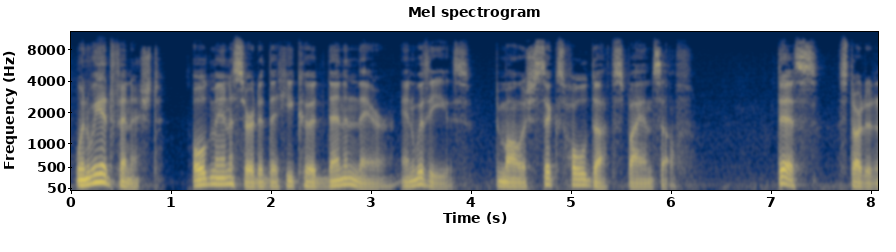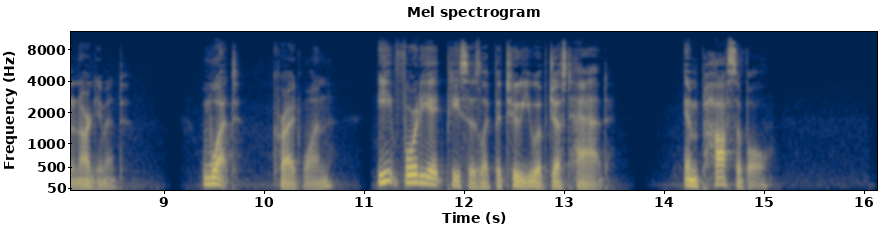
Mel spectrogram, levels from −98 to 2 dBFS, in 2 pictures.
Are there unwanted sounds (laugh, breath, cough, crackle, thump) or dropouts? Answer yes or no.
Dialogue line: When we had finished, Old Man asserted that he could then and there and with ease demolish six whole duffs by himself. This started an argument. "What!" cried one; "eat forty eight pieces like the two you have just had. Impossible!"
no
